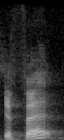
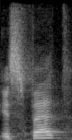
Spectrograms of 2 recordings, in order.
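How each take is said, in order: First: The S sound is left out entirely. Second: The S sound is pronounced before the f. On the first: "maybe the S is silent" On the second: "Would you say Isfet"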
